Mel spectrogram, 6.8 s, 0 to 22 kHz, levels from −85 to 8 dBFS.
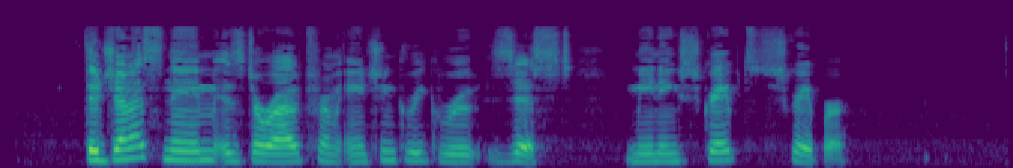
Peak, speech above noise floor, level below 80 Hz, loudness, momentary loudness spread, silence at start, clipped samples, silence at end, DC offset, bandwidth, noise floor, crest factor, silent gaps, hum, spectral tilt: -4 dBFS; 48 dB; -84 dBFS; -26 LUFS; 15 LU; 0.6 s; under 0.1%; 1.15 s; under 0.1%; 11.5 kHz; -74 dBFS; 22 dB; none; none; -3.5 dB/octave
